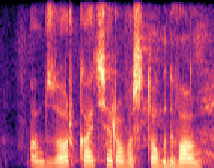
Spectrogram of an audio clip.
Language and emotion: Russian, neutral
